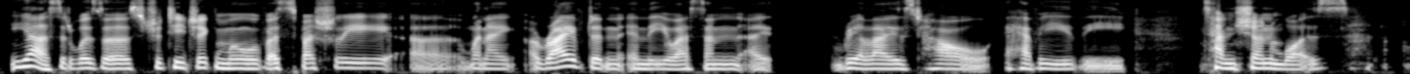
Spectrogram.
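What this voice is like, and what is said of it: Caribbean accent, not American-sounding. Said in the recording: “because you've got a Caribbean accent. You don't sound American ... you kept your accent”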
